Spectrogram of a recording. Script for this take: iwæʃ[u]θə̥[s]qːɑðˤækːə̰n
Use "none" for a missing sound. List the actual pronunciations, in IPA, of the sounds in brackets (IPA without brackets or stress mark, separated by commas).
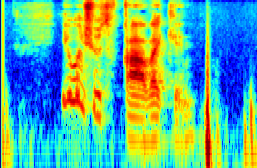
u, f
